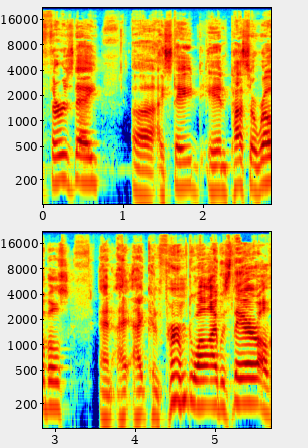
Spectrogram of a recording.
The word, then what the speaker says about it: Paso Robles: there originally, but it's they don't pronounce it Paso Robles, they pronounce it Paso Robles.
